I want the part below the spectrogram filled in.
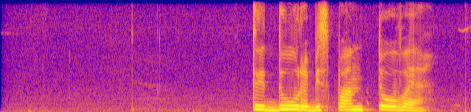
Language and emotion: Russian, angry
